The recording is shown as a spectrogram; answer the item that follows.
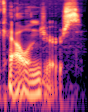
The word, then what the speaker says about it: Marie Callender's: Most people would call it Calendars, but my mom says Marie Callender's, and we lived in California, and I know the first restaurant is by the Queen Mary, so I think it's pronounced Marie Callender's.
